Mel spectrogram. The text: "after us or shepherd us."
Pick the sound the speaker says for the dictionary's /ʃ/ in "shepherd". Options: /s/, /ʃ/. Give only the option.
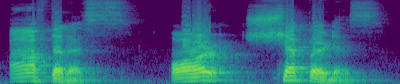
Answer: /ʃ/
